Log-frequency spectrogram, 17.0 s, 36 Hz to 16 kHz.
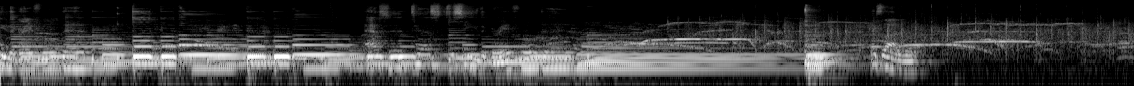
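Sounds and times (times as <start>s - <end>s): audience whooping: 9.0s - 17.0s
audience applauding: 9.4s - 17.0s.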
